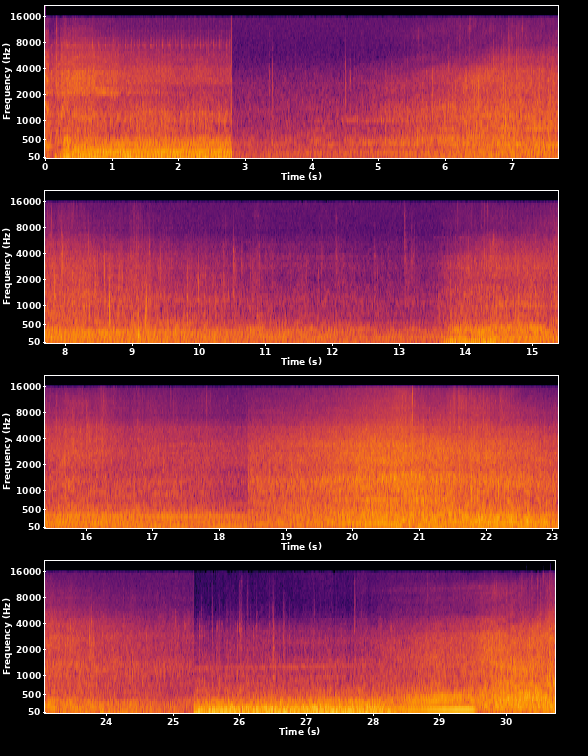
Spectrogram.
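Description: Subaru Forester's flat-four engine in a string of short cuts: running steadily close to the exhaust, then the car driving past on gravel, its engine and tyre noise swelling and fading. Near the end the engine is loud again.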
